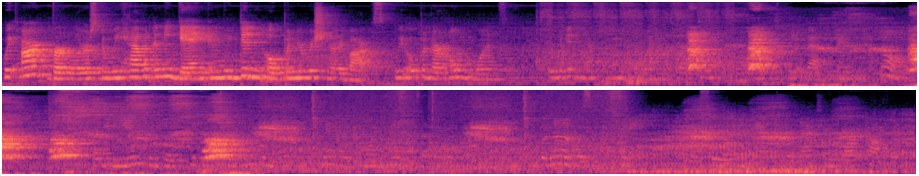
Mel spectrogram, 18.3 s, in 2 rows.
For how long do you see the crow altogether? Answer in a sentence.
The crow can be heard for 12 seconds in total.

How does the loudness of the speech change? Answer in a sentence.
The loudness of the speech goes down.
